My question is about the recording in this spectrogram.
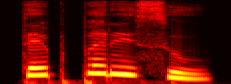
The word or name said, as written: ಟೆಪ್ಪರಿಸು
